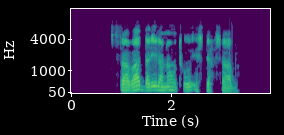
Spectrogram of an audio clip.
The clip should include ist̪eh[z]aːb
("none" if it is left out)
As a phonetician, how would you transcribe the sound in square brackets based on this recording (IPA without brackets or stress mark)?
s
